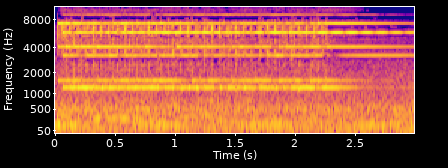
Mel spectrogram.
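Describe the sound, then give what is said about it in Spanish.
A telephone at a restaurant in Lleida rings with a rapid, trilling electronic bell, a steady high-pitched warble that continues for about two and a half seconds before cutting off, with no one speaking. It rings during a busy Wednesday midday menu service, as Christmas dinner bookings come in. “Esta llamada se produce con mucha frecuencia.”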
